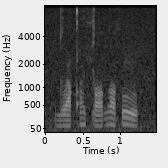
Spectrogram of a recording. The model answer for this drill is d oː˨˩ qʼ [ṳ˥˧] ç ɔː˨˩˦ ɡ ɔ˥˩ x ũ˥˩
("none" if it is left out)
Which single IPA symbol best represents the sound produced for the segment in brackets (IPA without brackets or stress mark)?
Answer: ṳ˥˧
